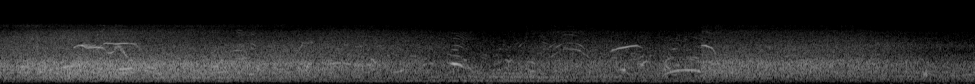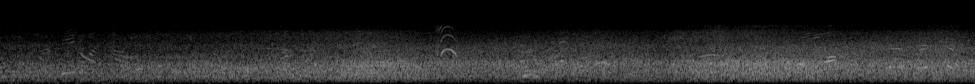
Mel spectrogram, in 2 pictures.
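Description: Young children shout and squeal playfully nearby.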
